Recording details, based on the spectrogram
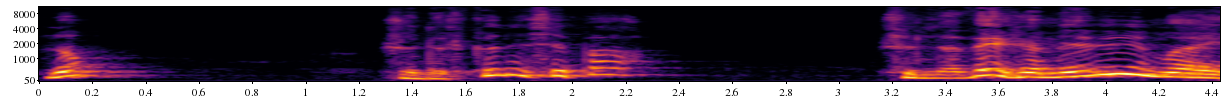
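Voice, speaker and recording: A man speaks fairly slowly with very wide pitch swings. The recording carries audible room echo. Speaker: grandfather sharing war memories. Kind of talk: testimony.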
